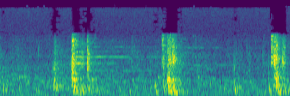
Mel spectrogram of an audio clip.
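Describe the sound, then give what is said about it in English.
Slot machine lever pulled in a casino, giving a few quiet mechanical whirring and clicking bursts over a low, steady background hum. “walks through the casino with the ladies over to the slot machine, pulls the lever,”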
